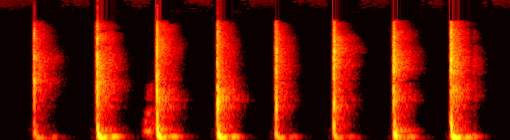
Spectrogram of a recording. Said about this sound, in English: It sounds pathetic when it's one person clapping. What was that sound at the end? It sounded like there was a fart noise, too. My butt is nowhere near the mic, so I don't think it was the fart. There was like an air pocket in your hands, I guess.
